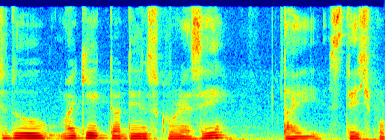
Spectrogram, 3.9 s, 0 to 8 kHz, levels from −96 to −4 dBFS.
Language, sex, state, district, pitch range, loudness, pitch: Nagamese, female, Nagaland, Kohima, 110-135 Hz, -15 LUFS, 120 Hz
